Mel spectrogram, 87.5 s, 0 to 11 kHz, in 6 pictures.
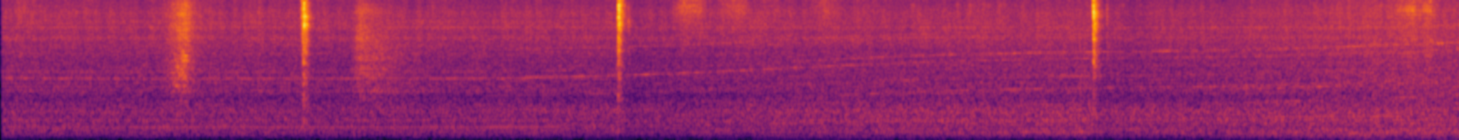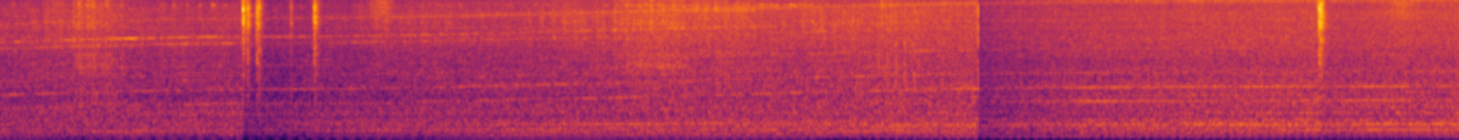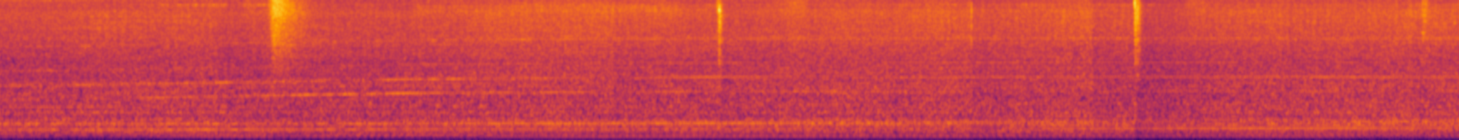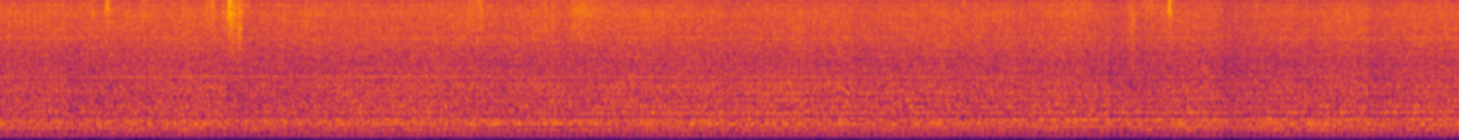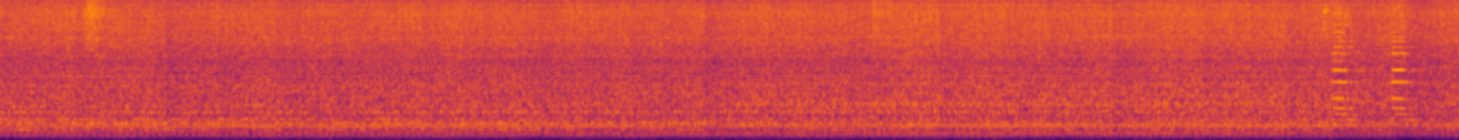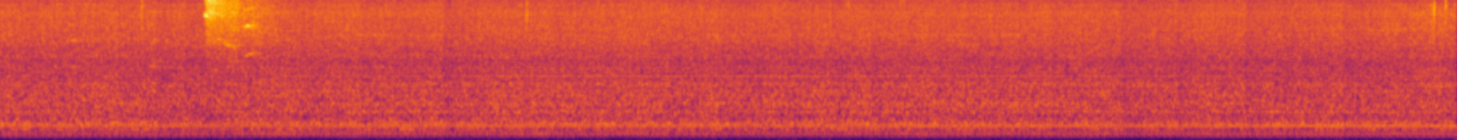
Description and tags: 4000+hp v-16 emd locomotive
emd load test 40035 hp v-16 notch 8
40035, emd, hp, load, test, v-16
